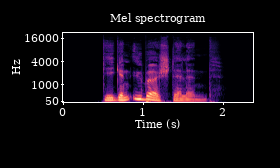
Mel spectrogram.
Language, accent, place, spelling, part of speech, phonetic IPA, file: German, Germany, Berlin, gegenüberstellend, verb, [ɡeːɡn̩ˈʔyːbɐˌʃtɛlənt], De-gegenüberstellend.ogg
- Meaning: present participle of gegenüberstellen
